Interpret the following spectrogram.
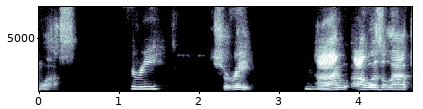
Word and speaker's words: Cherie: I grew up thinking my name was because my grandmother is very southern and she mhm. could not pronounce Cherie.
